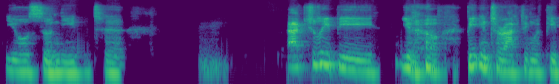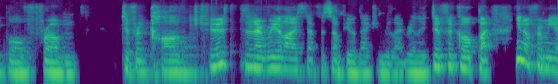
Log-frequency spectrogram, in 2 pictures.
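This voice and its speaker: A young man from Malaysia talks through a laptop webcam on a video call. His voice is a little husky, and he rambles with plenty of fillers and restarts. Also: medium pitch. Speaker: workshop participant. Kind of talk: casual discussion on a video call.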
